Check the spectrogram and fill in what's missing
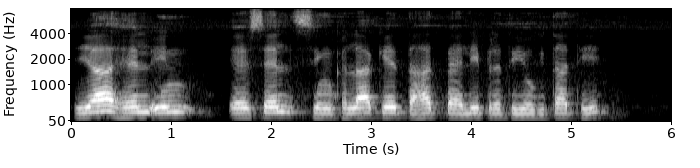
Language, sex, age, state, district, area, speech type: Hindi, male, 18-30, Uttar Pradesh, Pratapgarh, rural, read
